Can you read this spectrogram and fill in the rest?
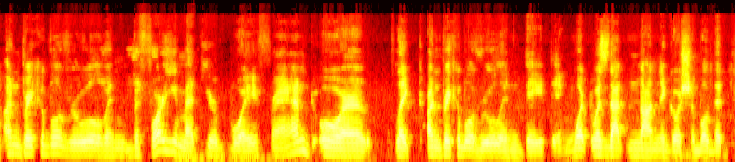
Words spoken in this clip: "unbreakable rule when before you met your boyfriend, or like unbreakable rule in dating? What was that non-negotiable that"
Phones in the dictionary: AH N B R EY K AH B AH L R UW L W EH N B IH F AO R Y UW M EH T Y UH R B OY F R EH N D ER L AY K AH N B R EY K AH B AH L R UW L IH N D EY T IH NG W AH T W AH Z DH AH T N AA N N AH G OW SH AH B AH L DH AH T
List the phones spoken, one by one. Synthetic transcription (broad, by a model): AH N B R EY K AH B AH L R UW L W EH N B IH F AO R Y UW M EH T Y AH R B OY F R EH N D ER L AY K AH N B R EY K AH B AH L R UW L IH N D EY T IH NG W AH T W AH Z DH AH T N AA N N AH G OW SH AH B L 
